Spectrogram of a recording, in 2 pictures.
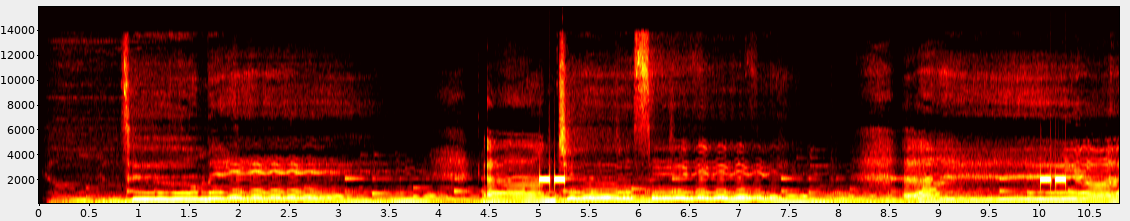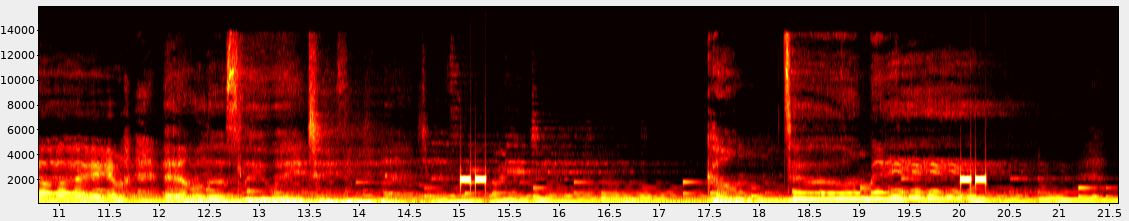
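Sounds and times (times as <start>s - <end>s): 
person singing: 0.0s - 16.9s, 17.5s - 21.5s
endlessly waiting beep: 5.0s - 5.3s, 10.0s - 10.3s, 15.0s - 15.3s, 20.0s - 20.3s.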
